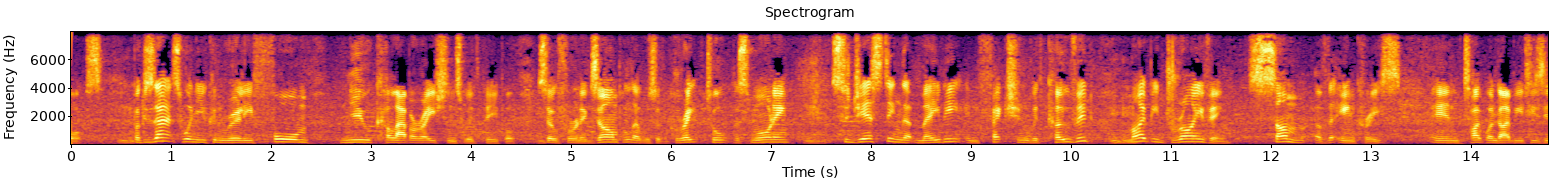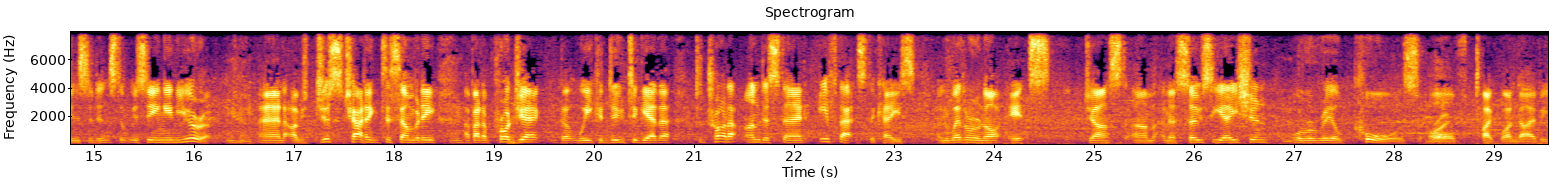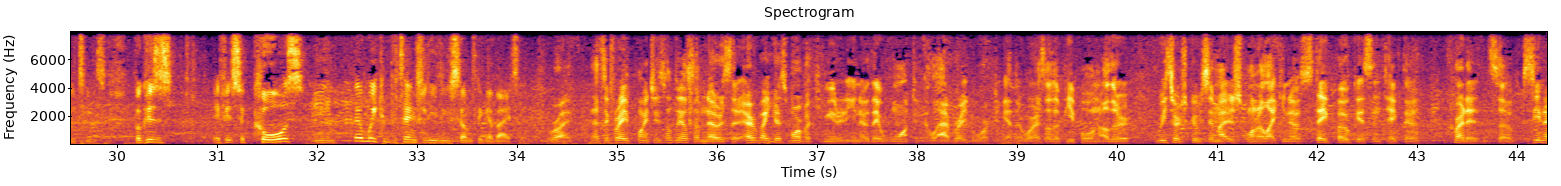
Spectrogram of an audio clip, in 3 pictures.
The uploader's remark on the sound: “Heard on the Street” recorded during IDS Paris 2023.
